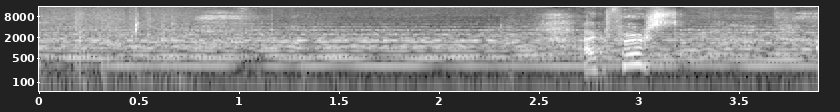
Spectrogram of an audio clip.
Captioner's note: gasps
